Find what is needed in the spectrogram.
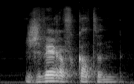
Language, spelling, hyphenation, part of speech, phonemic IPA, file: Dutch, zwerfkatten, zwerf‧kat‧ten, noun, /ˈzʋɛrfkɑtə(n)/, Nl-zwerfkatten.ogg
- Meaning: plural of zwerfkat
